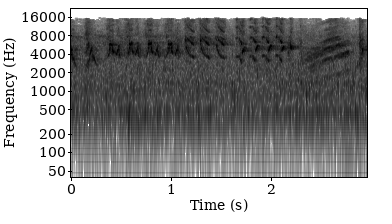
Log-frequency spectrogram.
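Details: Red siskin (Carduelis cucullata) song: quick series of high chirped notes and sharp rising whistles, followed by a buzzy descending sweep near the end.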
